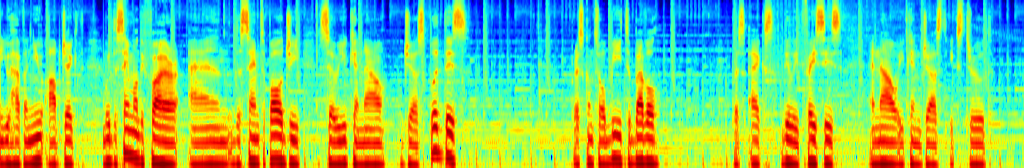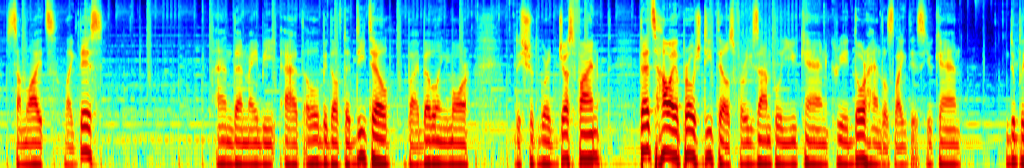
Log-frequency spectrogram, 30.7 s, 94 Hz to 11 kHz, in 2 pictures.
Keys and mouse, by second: 3.3 Tab, 4.6 ctrl+r, 7.8 ctrl+b, 10.6 x, 12.5 a, 12.8 click, 13.5 e, 15.8 shift+middle click, 18.3 2, 18.5 shift+click, 20.8 ctrl+b, 22.4 Tab, 23.0 middle click, 24.0 middle click, 25.0 shift+middle click, 25.9 click, 26.1 Tab, 26.3 middle click, 27.6 2, 29.3 shift+d.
